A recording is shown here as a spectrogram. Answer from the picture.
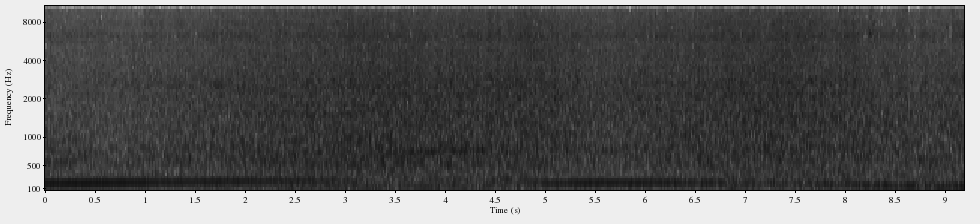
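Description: Mitsubishi Lancer Evolution X's turbocharged four-cylinder engine heard from inside the cabin at full throttle on a track straight, rising in pitch before a gear change about three seconds in. Through the second half the engine note drops in steps as the car brakes for the next corner.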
